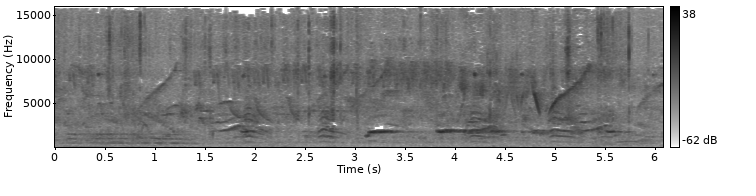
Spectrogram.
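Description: Several bird species calling and singing at once: quick up-and-down chirps, high sweeping whistles and low repeated arched notes, with two louder held whistles a little after three and four seconds in.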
